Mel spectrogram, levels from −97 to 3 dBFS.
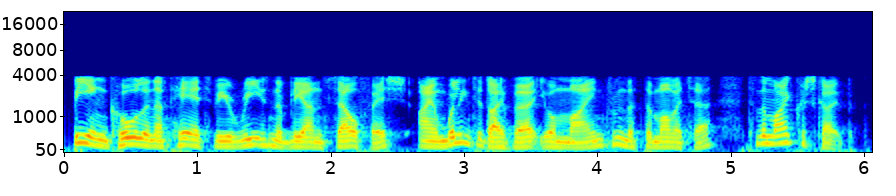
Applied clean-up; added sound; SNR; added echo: none; none; none; none.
